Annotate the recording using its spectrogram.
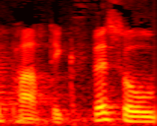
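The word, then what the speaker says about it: Partick Thistle: the Scottish first division Derek Nemo challenge no that's how it's pronounced it I come from that part of the world you can't get to kill me on that one right 32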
